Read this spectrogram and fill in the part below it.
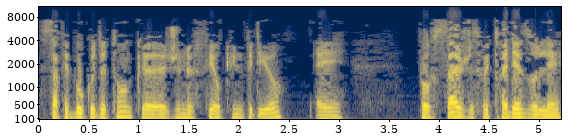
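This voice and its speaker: A man at medium pitch speaks at a fairly slow pace with fairly even intonation. The sound is dry and close with no echo. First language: English (speaking French). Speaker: English teacher. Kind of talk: tutorial. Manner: halting.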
